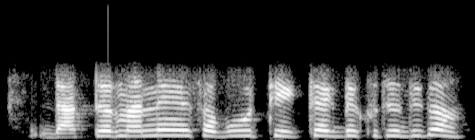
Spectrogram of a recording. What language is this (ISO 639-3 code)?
ori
